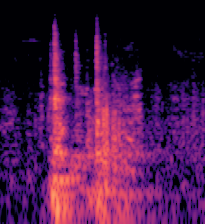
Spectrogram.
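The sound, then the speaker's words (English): A metal mailbox door is yanked open in two quick, faint, scraping clanks close together, followed by a brief rattle that fades away. “Her hand hovers around the metal tab at the top of the door, which she quickly yanks open.”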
